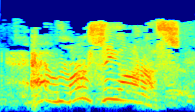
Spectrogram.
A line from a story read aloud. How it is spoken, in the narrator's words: cried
